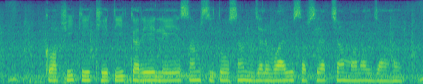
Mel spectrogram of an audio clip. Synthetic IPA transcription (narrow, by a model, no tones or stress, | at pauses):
kɔːpʰikekʰeːt̪ikəɾelesəmsit̪oːsənd͡ʒəlʋaːjusəbseətːʃʰamaːnəld͡ʒaːɦɛː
